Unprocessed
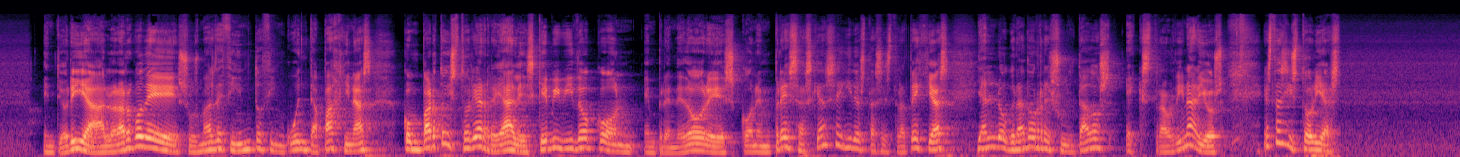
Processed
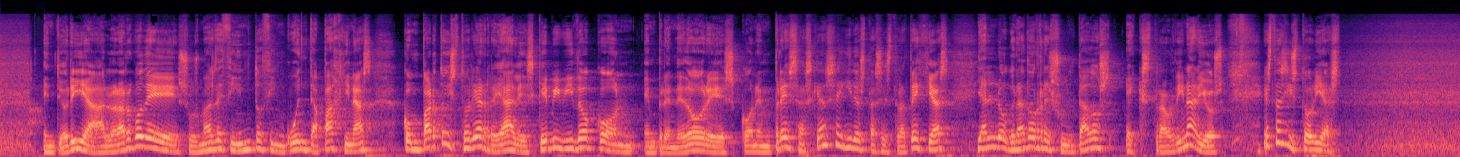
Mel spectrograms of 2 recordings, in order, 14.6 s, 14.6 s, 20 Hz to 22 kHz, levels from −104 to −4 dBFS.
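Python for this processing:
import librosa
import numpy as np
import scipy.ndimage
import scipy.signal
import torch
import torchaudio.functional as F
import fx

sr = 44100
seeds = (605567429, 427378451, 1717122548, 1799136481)

y = fx.band_squash(x, sr, depth_pct=70)
y = y * librosa.db_to_amplitude(2.0)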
